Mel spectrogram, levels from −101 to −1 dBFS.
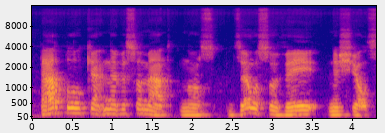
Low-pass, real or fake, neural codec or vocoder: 14.4 kHz; fake; vocoder, 44.1 kHz, 128 mel bands every 256 samples, BigVGAN v2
